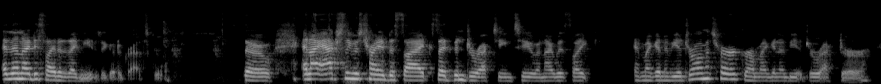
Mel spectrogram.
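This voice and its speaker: An American woman being interviewed, speaking in a casual, animated storytelling way with self-deprecating asides. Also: medium pitch, fast talker. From Louisiana, United States. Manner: animated, self-deprecating, acts out quoted exchanges. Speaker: interview guest, theater dramaturg and producer.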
